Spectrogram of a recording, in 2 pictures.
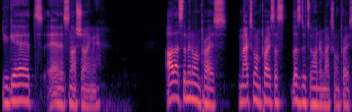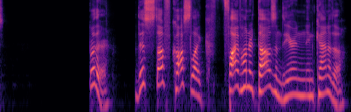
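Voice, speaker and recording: Young guy streamer, kinda high voice, chill and chatty, says bro a lot, trips over his words. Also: animated, measured pace, gravelly, fairly bright tone. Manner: laid-back, slangy, calls chatters bro; thinks aloud with frequent restarts. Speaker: live streamer. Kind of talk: casual live-stream chat answering viewers.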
